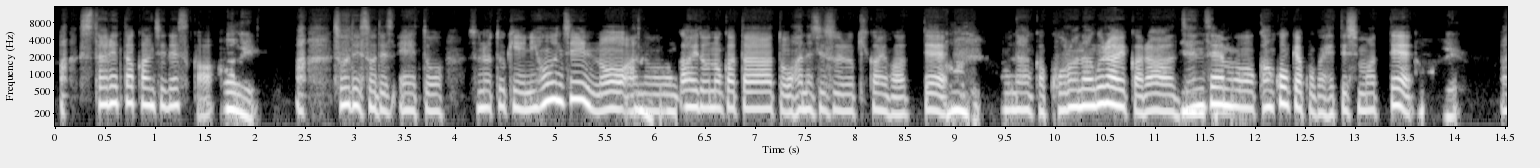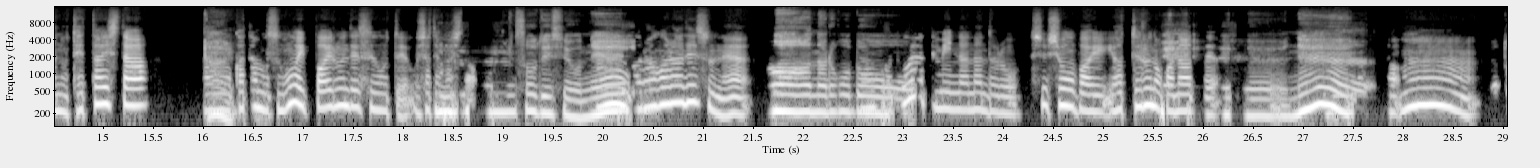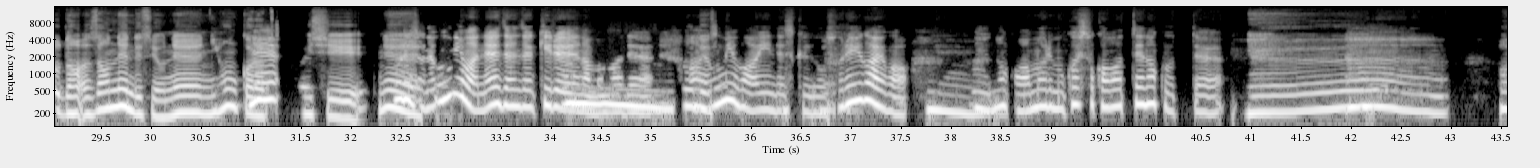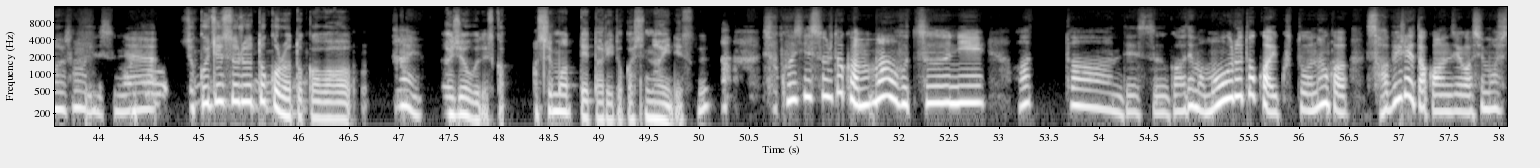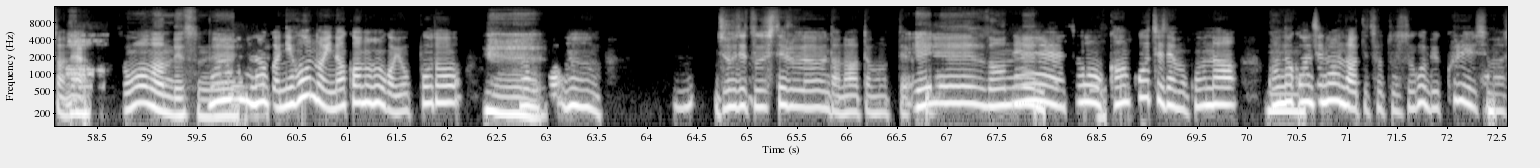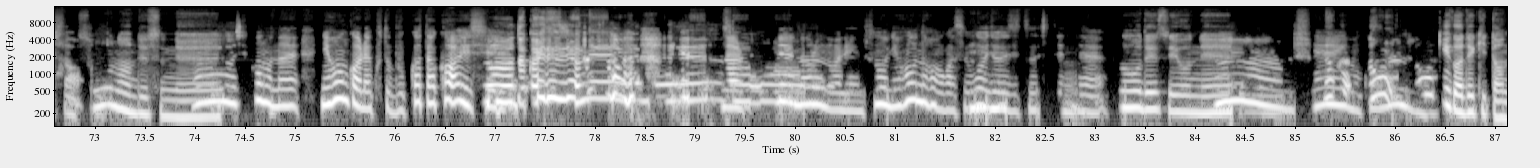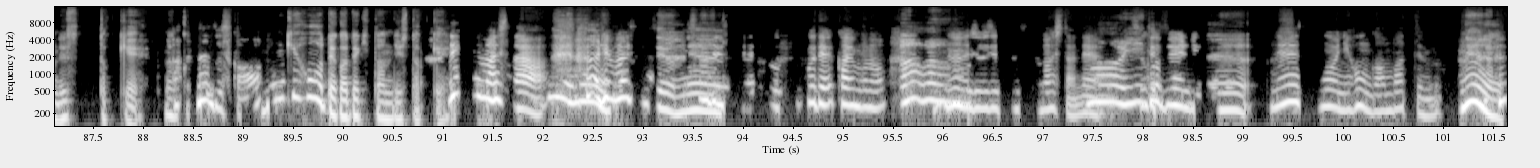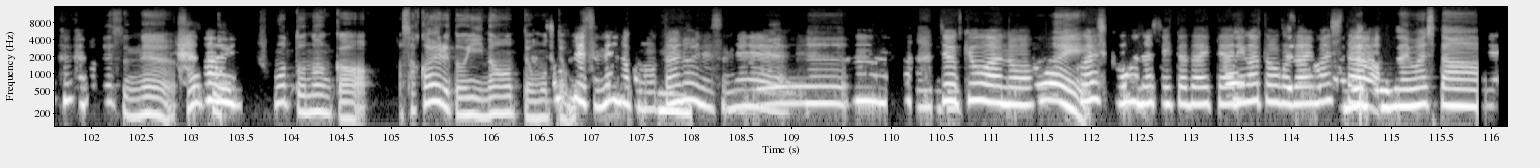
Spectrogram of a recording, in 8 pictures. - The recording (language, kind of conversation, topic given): Japanese, unstructured, 最近ハマっていることはありますか？
- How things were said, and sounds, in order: distorted speech; laughing while speaking: "う、そう"; chuckle; chuckle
